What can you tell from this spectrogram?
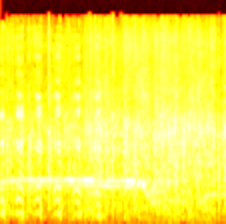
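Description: An audience applauds in a dense, steady wash of many hands clapping, with a thin high whistle-like tone ringing over the first part before fading out.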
